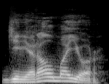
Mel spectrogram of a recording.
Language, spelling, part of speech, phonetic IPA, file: Russian, генерал-майор, noun, [ɡʲɪnʲɪˈraɫ mɐˈjɵr], Ru-генерал-майор.ogg
- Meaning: major general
